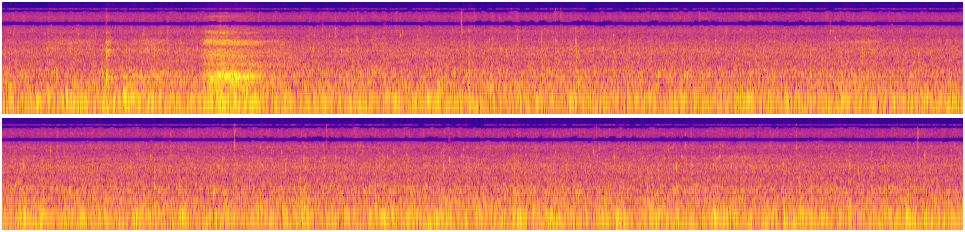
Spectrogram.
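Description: Steady rain falling on a wet street and cars, a faint even hiss. About two seconds in, a brief louder sound stands out over it.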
